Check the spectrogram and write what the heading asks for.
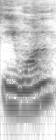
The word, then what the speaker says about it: Ivan: including your presenter dude my parents intended my first name to be pronounced as E1 letter e number one it's very simple I'm happily married and I have two sons age 15 and 17.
